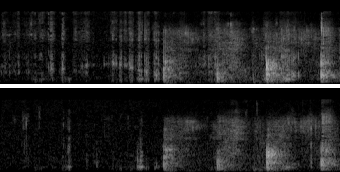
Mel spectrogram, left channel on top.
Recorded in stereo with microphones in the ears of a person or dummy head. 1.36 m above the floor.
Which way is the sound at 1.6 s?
60° left (ahead or behind).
